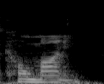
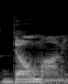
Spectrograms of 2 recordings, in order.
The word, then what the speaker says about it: Domani: Yeah, it's Komani. That's a C? It's Domani. Domani, okay. I was wondering why I wasn't finding it.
